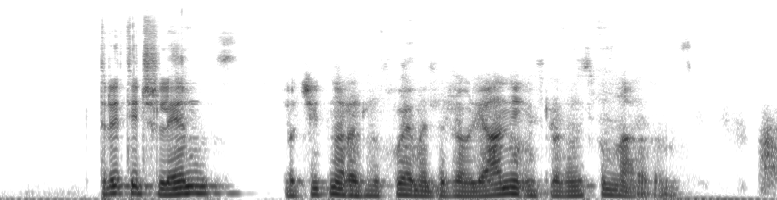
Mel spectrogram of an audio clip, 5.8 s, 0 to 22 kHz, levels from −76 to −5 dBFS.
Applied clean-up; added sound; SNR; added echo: neural mask model Resemble Enhance denoiser.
